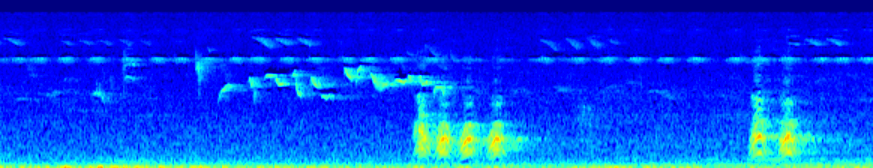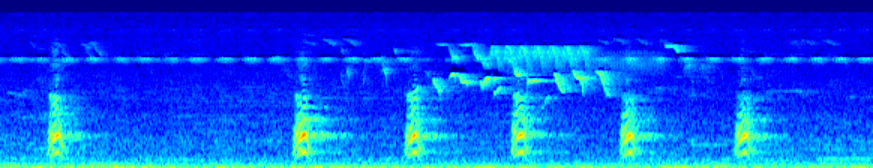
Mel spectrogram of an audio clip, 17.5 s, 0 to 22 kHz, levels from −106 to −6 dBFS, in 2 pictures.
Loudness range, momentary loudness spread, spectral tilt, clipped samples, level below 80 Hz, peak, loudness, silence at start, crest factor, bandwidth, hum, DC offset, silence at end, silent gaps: 7 LU; 20 LU; -3.5 dB/octave; under 0.1%; -58 dBFS; -26 dBFS; -47 LUFS; 0 s; 22 dB; 16 kHz; none; under 0.1%; 0 s; none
